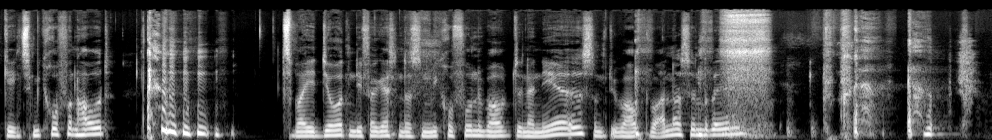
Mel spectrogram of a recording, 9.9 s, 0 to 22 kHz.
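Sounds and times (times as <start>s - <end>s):
speech: 0.0s - 9.7s
harsh coughing: 1.4s - 1.8s, 7.0s - 9.8s
laughter: 6.4s - 8.4s.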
